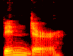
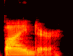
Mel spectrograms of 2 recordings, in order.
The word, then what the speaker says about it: binder: it should be pronounced Bender right because it's two syllables and that first syllable is closed b i n so it should be Bender but it's actually pronounced binder and the last word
